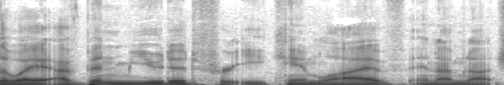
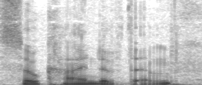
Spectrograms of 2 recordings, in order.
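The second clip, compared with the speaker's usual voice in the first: put-on snarky, sarcastic tone; 3 semitones higher than usual. Retelling another person's reply to hearing the staff were kind: mock-sarcastic. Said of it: "sarcastic voice".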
